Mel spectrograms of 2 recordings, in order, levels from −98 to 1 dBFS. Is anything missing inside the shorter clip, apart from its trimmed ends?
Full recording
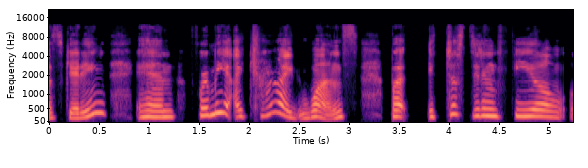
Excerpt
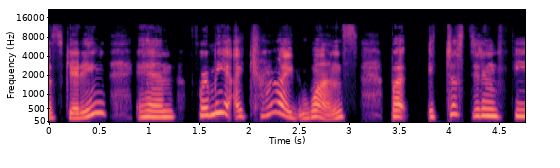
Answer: no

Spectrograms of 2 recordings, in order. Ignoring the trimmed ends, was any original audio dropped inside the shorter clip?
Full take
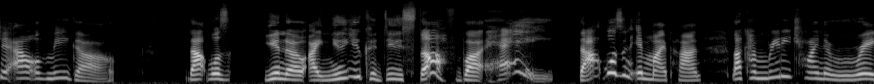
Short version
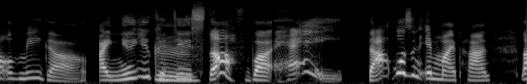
yes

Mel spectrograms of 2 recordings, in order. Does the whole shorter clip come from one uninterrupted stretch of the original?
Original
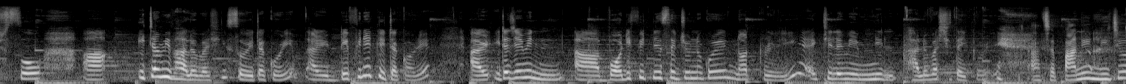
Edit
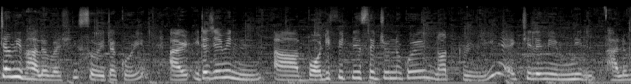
no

